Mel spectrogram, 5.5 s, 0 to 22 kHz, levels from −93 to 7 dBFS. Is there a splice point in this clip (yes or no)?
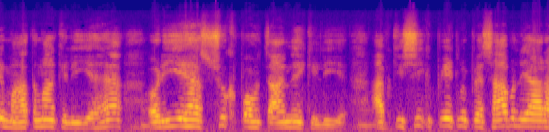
no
